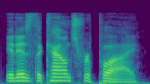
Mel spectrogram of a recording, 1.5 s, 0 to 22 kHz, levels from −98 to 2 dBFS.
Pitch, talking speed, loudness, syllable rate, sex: 135 Hz, 200 wpm, -18 LUFS, 4.6 syllables/s, male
